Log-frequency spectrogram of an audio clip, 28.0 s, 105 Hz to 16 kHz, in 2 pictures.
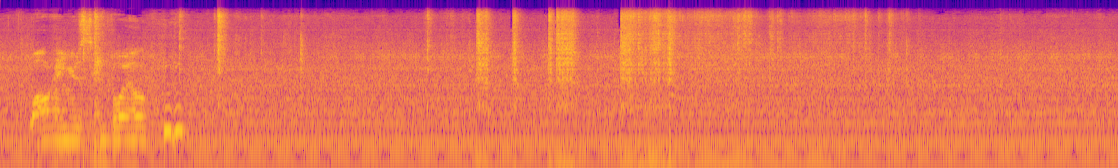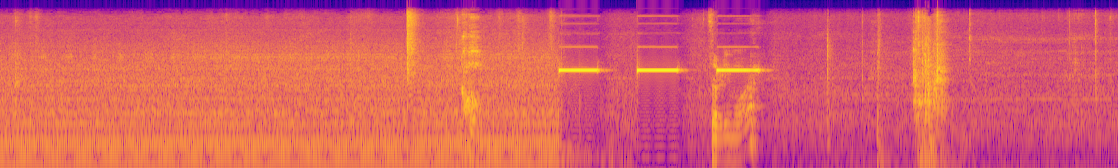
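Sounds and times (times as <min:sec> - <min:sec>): microwave oven humming: 0:00.0 - 0:27.9
metal arcing crackling snaps: 0:05.2 - 0:11.4.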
